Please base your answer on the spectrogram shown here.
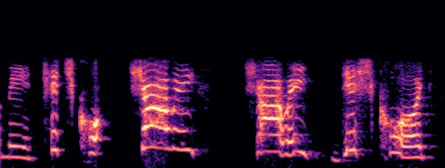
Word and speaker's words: Discord: and TT sorry sorry Discord it's not titch cord that was my fault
